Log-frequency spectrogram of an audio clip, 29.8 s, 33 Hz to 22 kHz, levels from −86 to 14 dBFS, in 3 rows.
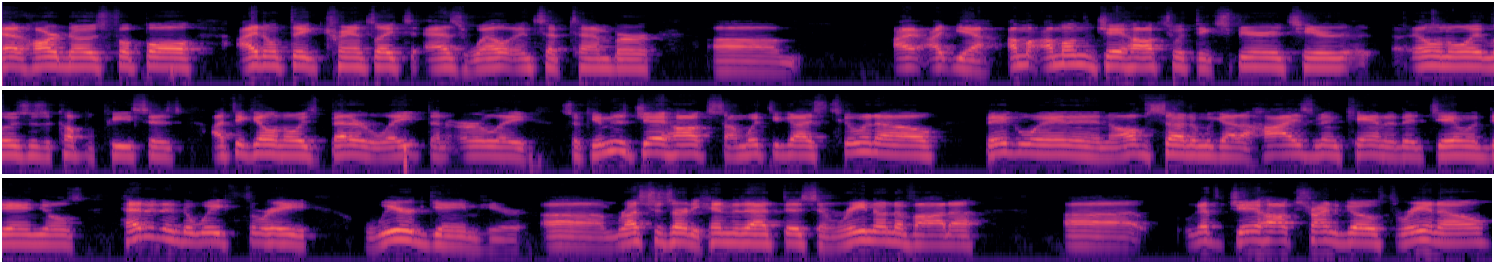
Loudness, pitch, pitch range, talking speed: -25 LUFS, 150 Hz, 140-160 Hz, 185 wpm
